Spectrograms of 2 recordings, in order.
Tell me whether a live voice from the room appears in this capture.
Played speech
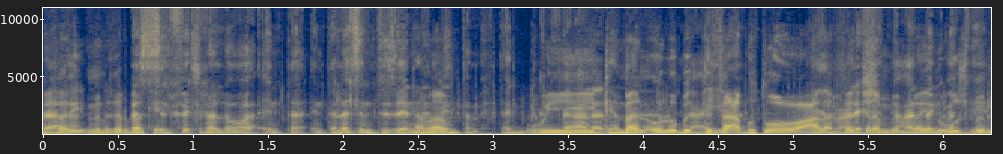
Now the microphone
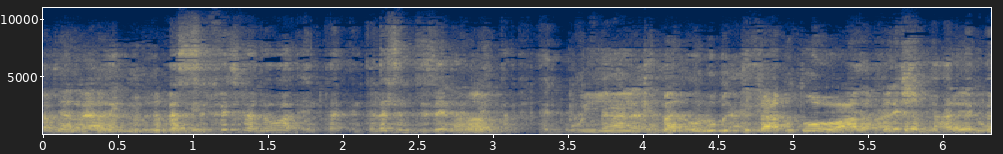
No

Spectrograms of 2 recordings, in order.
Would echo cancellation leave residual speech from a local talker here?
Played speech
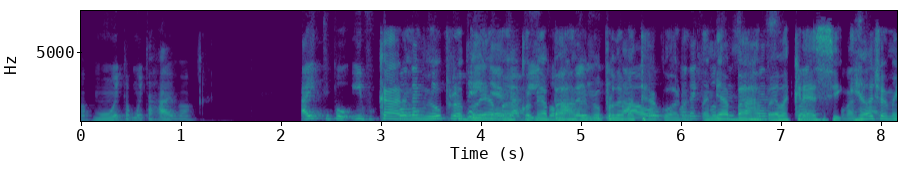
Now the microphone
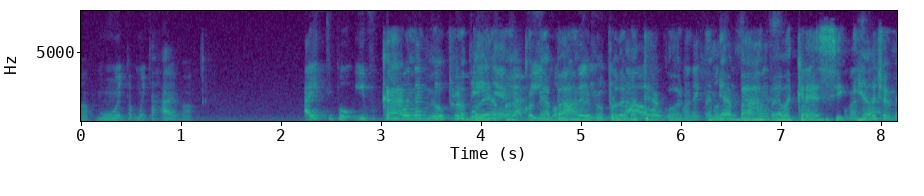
No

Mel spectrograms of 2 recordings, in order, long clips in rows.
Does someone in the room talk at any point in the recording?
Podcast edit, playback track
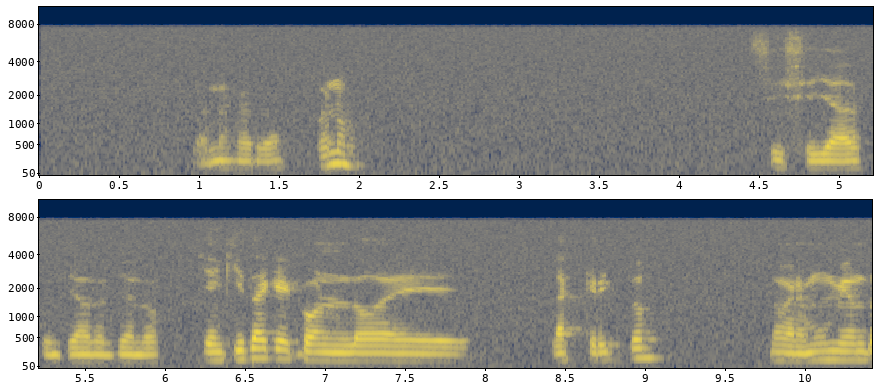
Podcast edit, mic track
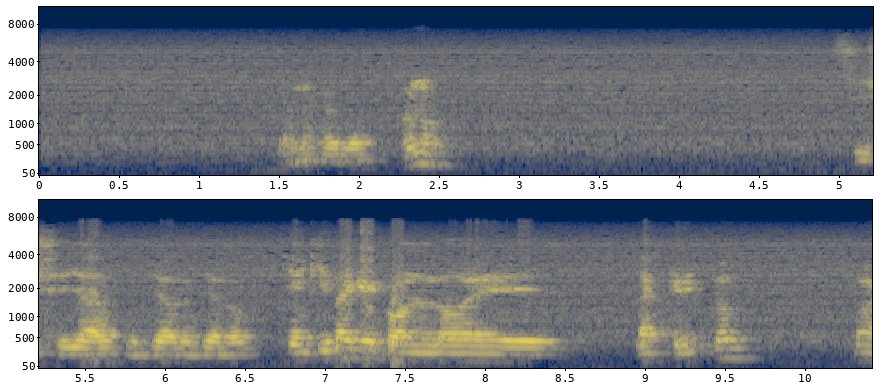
No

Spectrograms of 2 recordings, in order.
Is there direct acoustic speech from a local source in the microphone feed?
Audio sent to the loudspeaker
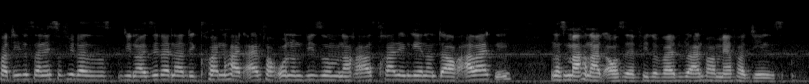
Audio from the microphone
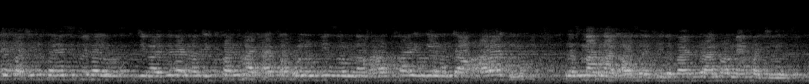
Yes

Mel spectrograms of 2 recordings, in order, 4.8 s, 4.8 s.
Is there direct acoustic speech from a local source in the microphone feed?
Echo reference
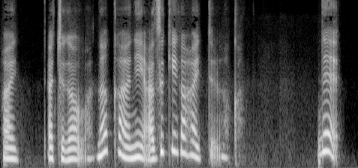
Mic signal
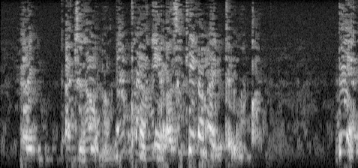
No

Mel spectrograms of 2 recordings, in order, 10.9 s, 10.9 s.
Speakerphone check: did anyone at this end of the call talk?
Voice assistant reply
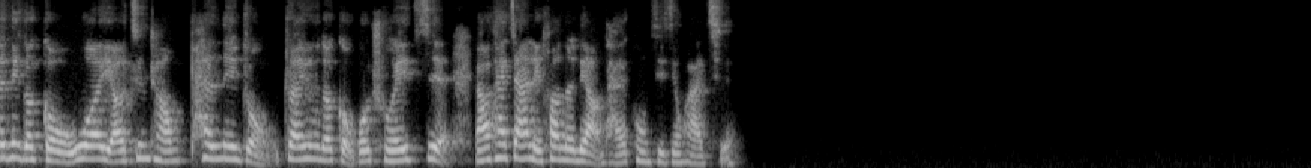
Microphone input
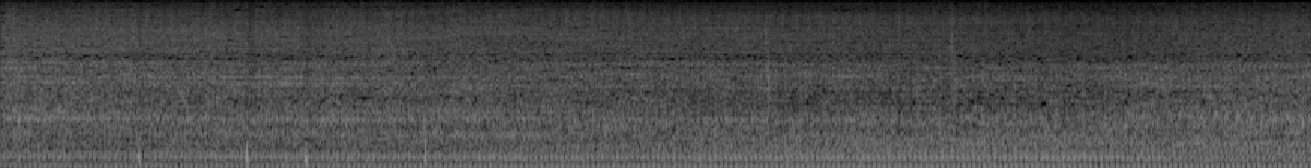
No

